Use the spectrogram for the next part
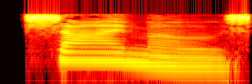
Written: cymosely

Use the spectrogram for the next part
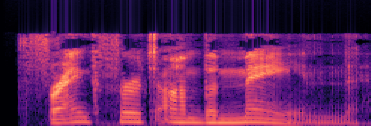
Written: Frankfort on the Main

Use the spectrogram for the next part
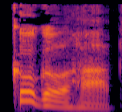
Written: kugelhopf

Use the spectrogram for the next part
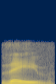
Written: they've

